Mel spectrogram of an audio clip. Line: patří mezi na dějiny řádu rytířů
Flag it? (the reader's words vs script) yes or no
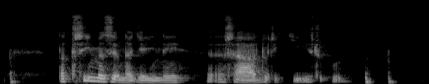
no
